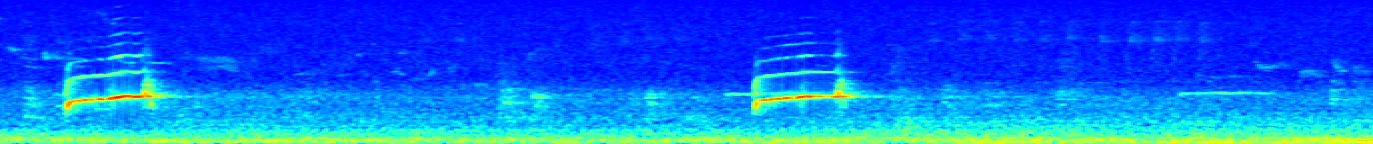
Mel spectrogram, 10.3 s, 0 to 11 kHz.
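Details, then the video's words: Little owl in the countryside of central France, 17 March 2019, repeating a rising whistled hoot twice about five seconds apart, plus a faint level whistle later, over quiet rural background. "CHEVÊCHE d'Athéna/Chouette chevêche/Chant et Cris !"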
